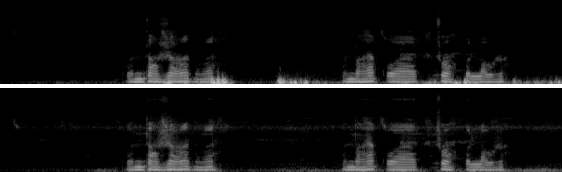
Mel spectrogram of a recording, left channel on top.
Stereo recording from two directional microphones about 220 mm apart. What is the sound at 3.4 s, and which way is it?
Speech, centre (ahead or behind).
